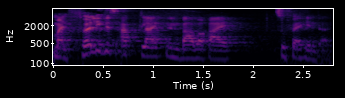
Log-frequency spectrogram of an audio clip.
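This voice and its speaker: A man's raised, projected voice with lively intonation, audible room echo and noticeable background noise. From Scotland, Glasgow. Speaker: international law scholar. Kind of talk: lecture. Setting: conference panel with audience.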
